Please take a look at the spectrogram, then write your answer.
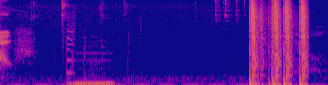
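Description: A rapid burst of four or five loud gunshots in GTA San Andreas during a casino heist mission, preceded by a low synthetic thud and quieter clicks.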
